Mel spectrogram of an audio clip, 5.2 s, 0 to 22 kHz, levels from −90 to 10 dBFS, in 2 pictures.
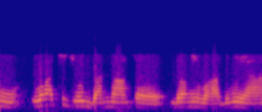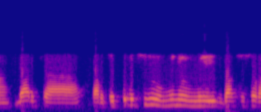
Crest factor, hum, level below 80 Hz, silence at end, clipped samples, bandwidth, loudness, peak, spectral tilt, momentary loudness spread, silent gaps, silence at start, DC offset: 14 dB; none; -76 dBFS; 0 s; under 0.1%; 4.5 kHz; -31 LUFS; -16 dBFS; -8.5 dB/octave; 3 LU; none; 0 s; under 0.1%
